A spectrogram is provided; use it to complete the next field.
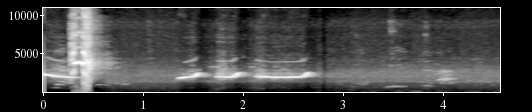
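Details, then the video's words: Chirping parrot: one loud, rasping squawk, then three short whistled notes, each rising then level. The last note is the longest. A few faint chirps follow. "Parrot Chirping Sounds"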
